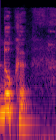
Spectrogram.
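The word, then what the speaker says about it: दुःख: इसको ह की तरह उच्चारण किया जाता, दुख, तो ये ह की तरह उच्चारण होता है।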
